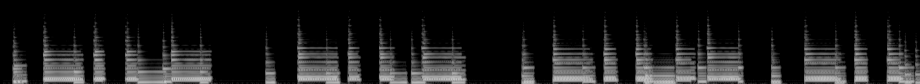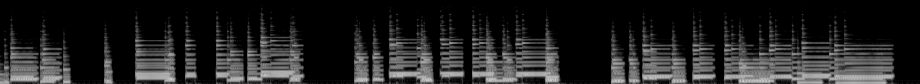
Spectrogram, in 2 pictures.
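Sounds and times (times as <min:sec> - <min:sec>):
organ: 0:00.1 - 0:02.1, 0:03.0 - 0:09.9, 0:10.6 - 0:12.2, 0:12.8 - 0:18.2.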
